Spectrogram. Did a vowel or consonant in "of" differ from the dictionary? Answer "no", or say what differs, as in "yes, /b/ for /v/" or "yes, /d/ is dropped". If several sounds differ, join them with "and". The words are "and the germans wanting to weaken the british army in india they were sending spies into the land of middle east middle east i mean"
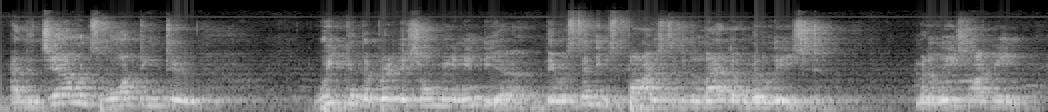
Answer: no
